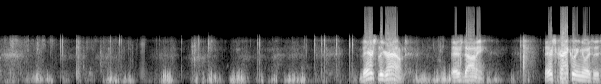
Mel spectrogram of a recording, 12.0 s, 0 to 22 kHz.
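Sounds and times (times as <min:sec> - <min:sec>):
dead wood cracking and creaking: 0:00.1 - 0:07.2
sharp clicks of crackling wood: 0:00.6 - 0:04.4, 0:05.0 - 0:05.3, 0:06.0 - 0:07.2, 0:10.3 - 0:10.8.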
